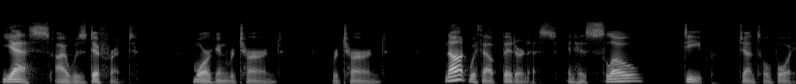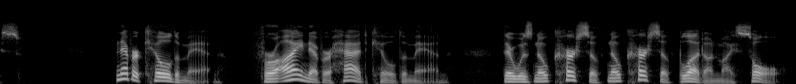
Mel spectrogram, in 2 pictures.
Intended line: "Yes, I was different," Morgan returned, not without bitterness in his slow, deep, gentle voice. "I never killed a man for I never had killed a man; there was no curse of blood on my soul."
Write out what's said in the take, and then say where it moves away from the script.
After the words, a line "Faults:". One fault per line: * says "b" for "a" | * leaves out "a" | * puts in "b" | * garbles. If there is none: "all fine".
"Yes, I was different," Morgan returned returned, not without bitterness in his slow, deep, gentle voice. "never killed a man for I never had killed a man; there was no curse of no curse of blood on my soul."
Faults:
* puts in "returned"
* leaves out "I"
* puts in "no curse of"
